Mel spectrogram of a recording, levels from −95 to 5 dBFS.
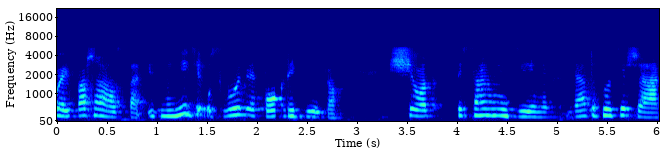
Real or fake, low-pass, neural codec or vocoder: fake; 5.4 kHz; codec, 16 kHz, 1 kbps, X-Codec, HuBERT features, trained on general audio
